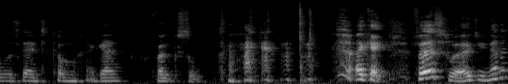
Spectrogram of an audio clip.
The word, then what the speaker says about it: forecastle: that The Forecastle was going to come again folksall okay this word you never know you might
